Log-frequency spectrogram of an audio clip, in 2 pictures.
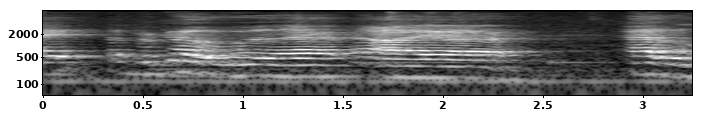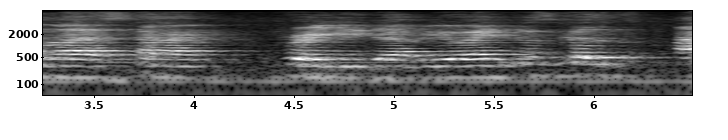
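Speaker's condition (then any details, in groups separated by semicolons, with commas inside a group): ALS; voice sounds impaired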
